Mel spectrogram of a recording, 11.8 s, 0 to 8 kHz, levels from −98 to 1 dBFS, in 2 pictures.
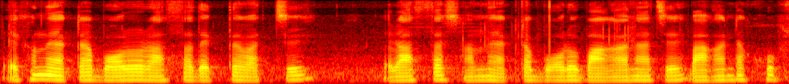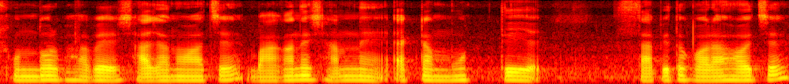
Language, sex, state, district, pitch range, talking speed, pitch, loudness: Bengali, male, West Bengal, Paschim Medinipur, 95-105 Hz, 120 wpm, 100 Hz, -27 LUFS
